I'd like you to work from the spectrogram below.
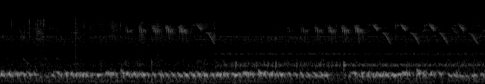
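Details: Black grouse lekking at Klassino, Omsk region, Siberia, in 2018: a steady, continuous low bubbling coo runs almost unbroken for five seconds, with brief gaps, while high, quick descending whistled notes from other birds repeat above.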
